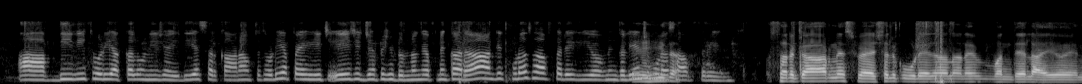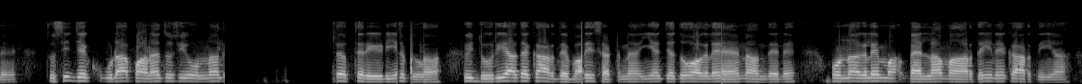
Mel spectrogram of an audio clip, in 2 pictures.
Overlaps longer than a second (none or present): none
